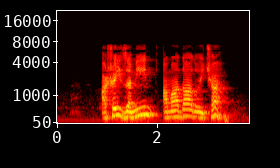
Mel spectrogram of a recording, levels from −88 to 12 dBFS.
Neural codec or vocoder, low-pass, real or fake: none; 7.2 kHz; real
